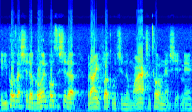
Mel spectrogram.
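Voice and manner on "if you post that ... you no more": plain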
